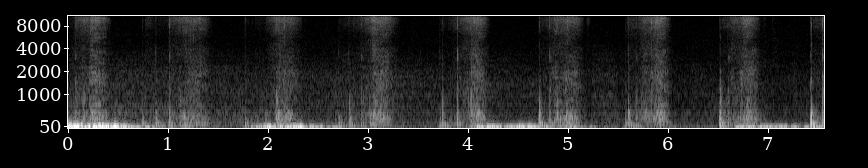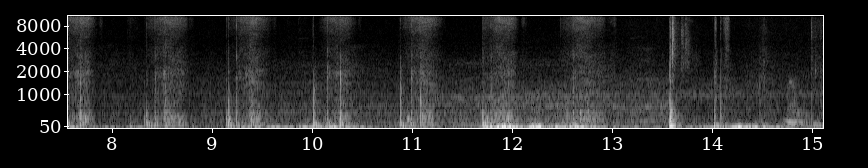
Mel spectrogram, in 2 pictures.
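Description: A needle being rubbed over and over in one direction against paper to magnetize it for a homemade compass: a steady series of short scraping strokes, about one and a half a second. A sharp click comes near the end.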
